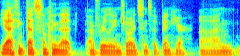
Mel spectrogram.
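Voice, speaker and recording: On a very clean recording with a silent background, a man with an American accent speaks at a very deep, low pitch. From New Jersey. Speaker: professional soccer player. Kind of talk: radio interview. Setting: studio.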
